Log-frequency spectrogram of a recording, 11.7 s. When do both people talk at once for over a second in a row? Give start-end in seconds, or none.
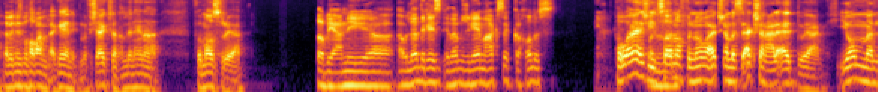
none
